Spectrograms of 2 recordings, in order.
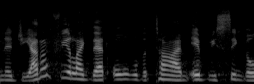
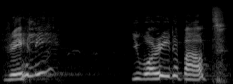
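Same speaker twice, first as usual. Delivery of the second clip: mock disbelief; 7 dB louder than usual. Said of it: "other people will say".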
